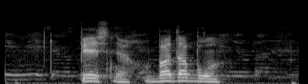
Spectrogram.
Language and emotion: Russian, neutral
